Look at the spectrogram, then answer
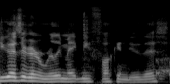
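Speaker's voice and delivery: put-on angry voice. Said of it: "[name] was genuinely pissed".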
